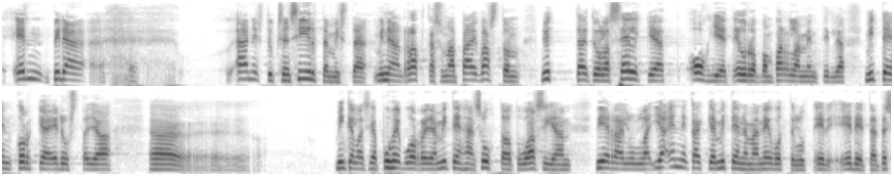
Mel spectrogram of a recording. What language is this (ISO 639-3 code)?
fin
